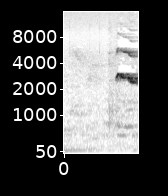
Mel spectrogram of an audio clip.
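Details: Chopi blackbird of the Bahia type in persistent song: a single clear, steady whistled note with an overtone starts abruptly after a quiet stretch of low hum.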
